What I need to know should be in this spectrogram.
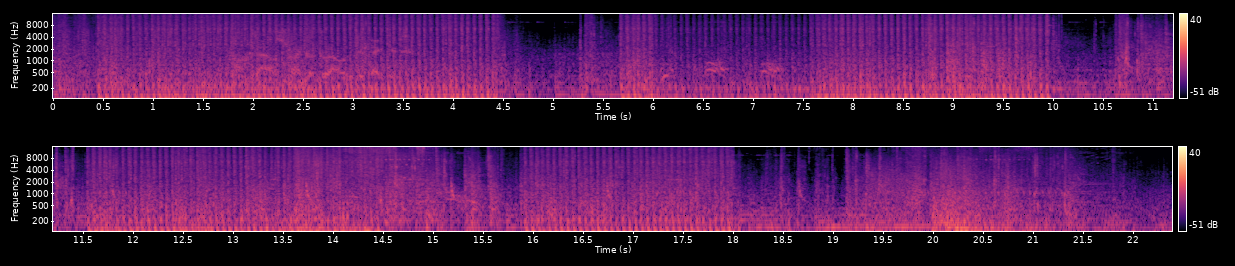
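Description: Rapid rifle fire rattles in bursts.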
